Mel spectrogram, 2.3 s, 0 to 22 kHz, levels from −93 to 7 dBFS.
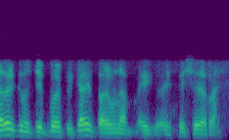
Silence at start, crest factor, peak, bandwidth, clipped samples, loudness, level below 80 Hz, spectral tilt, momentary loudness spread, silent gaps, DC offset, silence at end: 0 s; 16 dB; -12 dBFS; 4 kHz; under 0.1%; -28 LUFS; -76 dBFS; -8.5 dB/octave; 8 LU; none; under 0.1%; 0.1 s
